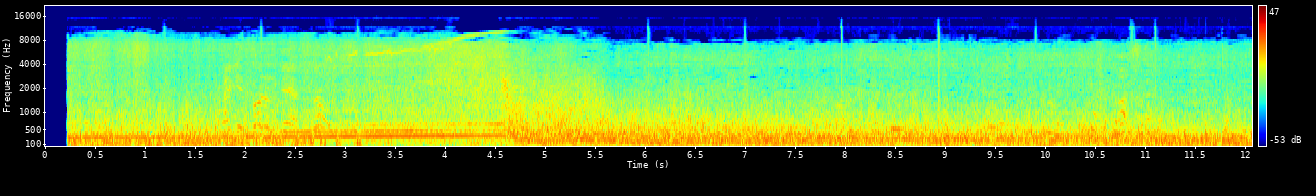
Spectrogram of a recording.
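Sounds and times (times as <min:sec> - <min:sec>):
vehicle engine droning: 0:00.2 - 0:12.0
wind buffeting microphone: 0:00.2 - 0:12.0.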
